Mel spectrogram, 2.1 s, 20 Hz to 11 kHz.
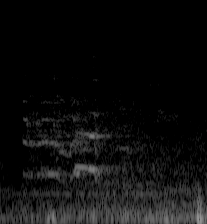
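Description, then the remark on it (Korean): A rooster, the number-two rooster at a place stayed at while traveling, crows once, a drawn-out, wavering call against steady outdoor background noise, with a low thump near the end and no voices. “울어라 다가 방금은 두 번째 2인자가 울었어”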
